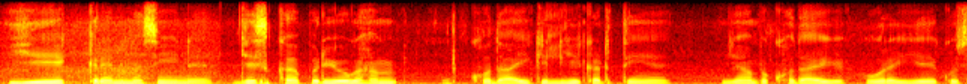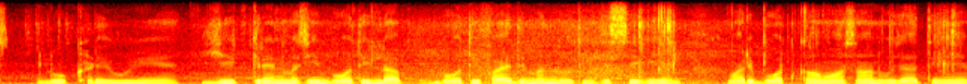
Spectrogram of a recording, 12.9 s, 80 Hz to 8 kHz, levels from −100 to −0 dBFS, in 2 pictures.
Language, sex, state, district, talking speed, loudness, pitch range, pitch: Hindi, male, Uttar Pradesh, Jalaun, 195 wpm, -18 LUFS, 125-135 Hz, 125 Hz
